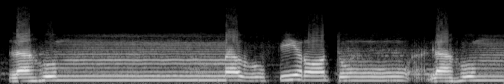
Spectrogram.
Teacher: huruf mim itukan tempat keluarnya dari dua bibir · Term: Mim mati ketemu mim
